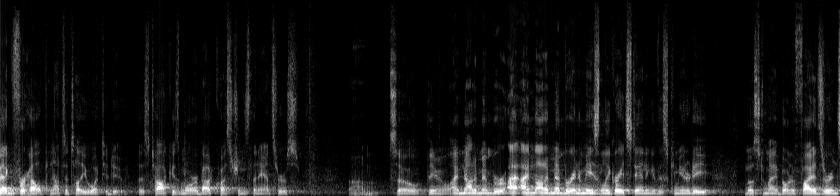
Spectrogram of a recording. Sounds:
Speech

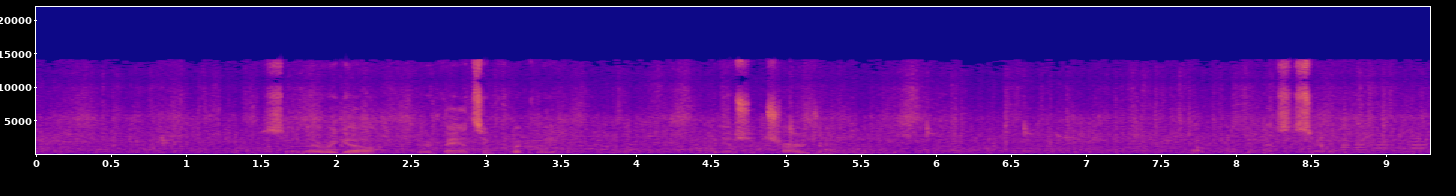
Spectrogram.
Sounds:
Speech, Music

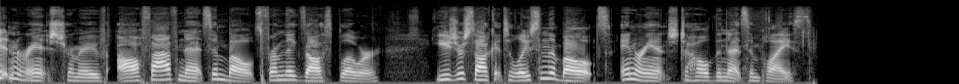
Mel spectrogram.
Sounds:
inside a small room, Speech

